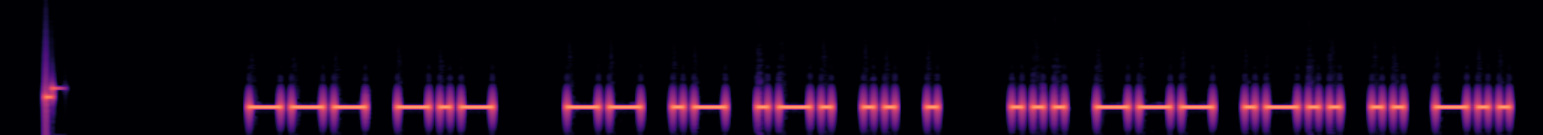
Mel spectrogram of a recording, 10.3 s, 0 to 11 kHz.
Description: Morse code, heard as a keyed tone, about 17 wpm, 700 Hz. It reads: OK MARIE SOLID
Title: Practice QSO - Exchange 3 - More Info - 17wpm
